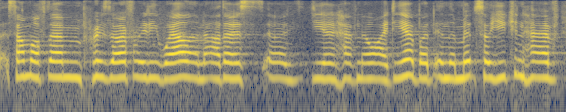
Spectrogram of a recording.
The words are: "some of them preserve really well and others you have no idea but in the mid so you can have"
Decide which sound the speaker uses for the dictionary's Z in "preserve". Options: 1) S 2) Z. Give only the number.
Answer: 2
